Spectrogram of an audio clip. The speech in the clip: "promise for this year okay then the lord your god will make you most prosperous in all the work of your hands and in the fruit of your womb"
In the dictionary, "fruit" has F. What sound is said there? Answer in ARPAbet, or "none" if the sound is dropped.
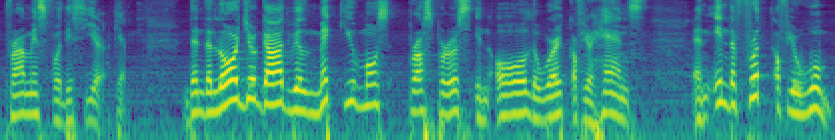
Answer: F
